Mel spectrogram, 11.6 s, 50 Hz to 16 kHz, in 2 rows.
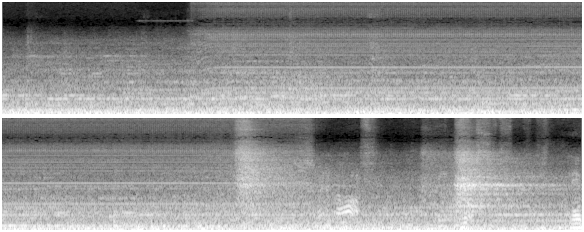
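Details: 2024 Toyota RAV4 electronic mag-drive coolant water pump, 200,280 miles, activated for diagnosis: steady low hum with a faint, unchanging whining tone; pump judged broken and later replaced.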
